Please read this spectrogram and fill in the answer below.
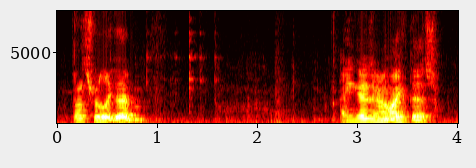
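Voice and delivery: speaking while chewing, mouth full. Tasting the shrimp dish for you guys, talking while chewing. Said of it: "Pardon me as I keep chewing".

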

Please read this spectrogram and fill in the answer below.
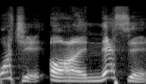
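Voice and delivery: loud, slow, drawn-out, swooping, fully hyped ad delivery. Imitating a hockey player's ad line: Marchand really getting into it. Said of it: "really gets into it".

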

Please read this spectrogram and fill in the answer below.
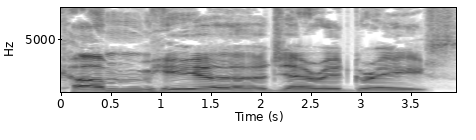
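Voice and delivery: thundering, booming ogre voice, drawn out. The ogre, holding two children, calls out to the boy; booming deep voice. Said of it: "Mulgrath's voice boomed, far deeper than their father's".

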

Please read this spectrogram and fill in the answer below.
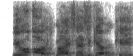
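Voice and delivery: Birmingham accent. Greeting a co-host at the start of a recording, in a Brummie accent. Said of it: "the Americans won't understand a Brummie accent".

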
